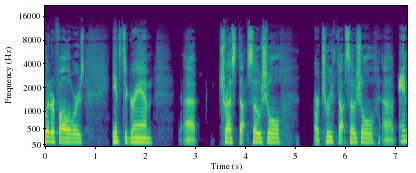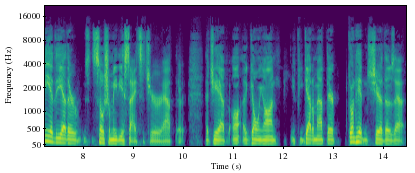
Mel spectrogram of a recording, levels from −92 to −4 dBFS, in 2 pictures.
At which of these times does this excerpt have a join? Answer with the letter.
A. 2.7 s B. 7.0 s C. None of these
B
